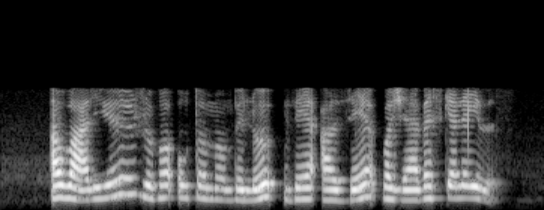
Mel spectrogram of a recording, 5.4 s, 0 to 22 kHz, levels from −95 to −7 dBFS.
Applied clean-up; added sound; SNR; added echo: none; none; none; none.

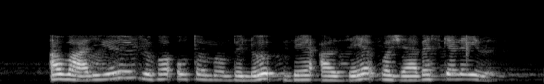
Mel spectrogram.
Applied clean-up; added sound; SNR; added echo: none; none; none; reverberation time 1.3 s.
